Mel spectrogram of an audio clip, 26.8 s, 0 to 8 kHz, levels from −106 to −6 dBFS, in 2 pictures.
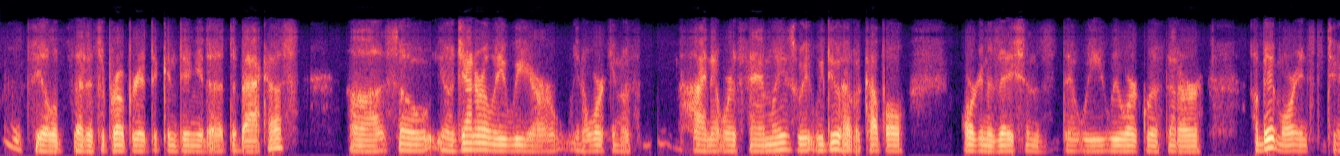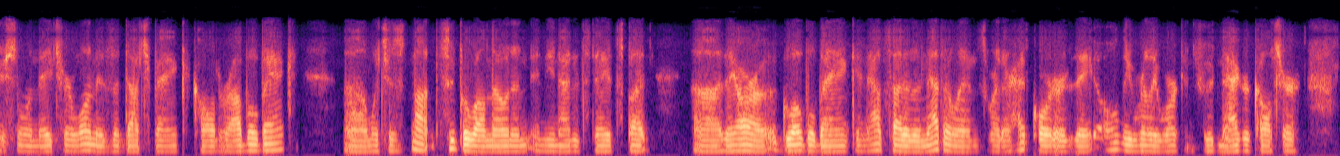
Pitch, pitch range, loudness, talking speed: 110 Hz, 105-115 Hz, -20 LUFS, 195 wpm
